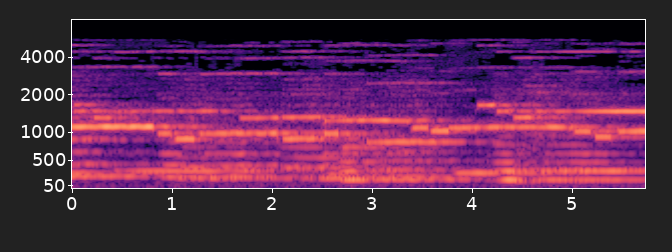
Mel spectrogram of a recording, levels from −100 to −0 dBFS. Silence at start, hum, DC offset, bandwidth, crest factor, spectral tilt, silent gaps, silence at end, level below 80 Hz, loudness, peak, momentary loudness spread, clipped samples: 0 s; none; under 0.1%; 5.8 kHz; 12 dB; -10 dB/octave; none; 0 s; -66 dBFS; -27 LUFS; -14 dBFS; 6 LU; under 0.1%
